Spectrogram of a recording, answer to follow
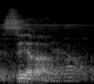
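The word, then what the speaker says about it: זרע: On l'appelle Zera. Zera, ça s'écrit Zain, Resh, Ain.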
